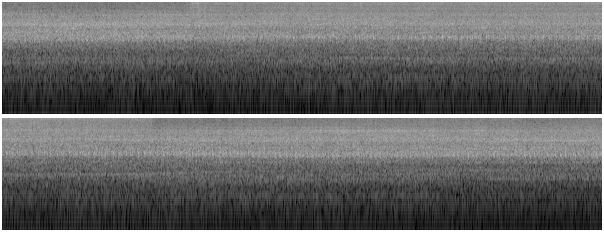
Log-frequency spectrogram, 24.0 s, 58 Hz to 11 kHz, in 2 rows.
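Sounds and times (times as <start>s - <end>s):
sawmill saw cutting wood: 0.0s - 24.0s.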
